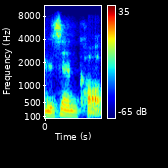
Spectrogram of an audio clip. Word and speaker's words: Xencall: Zencaller or Zen is with Zendesk. I believe so. I think it is. Let's see here. Again, it's with an X, so it's like Zencall there.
